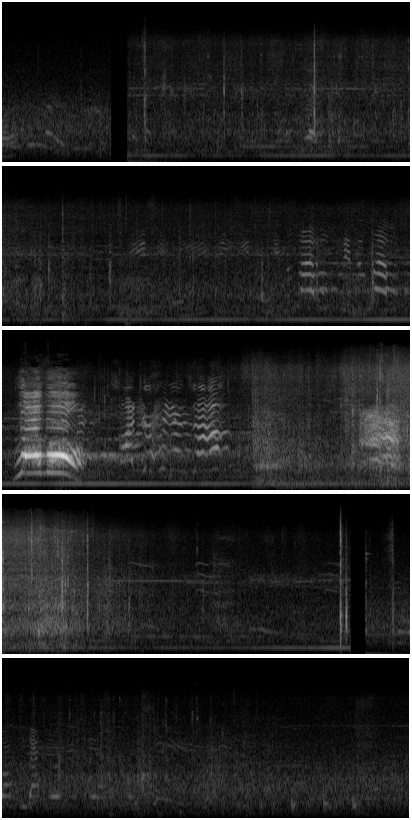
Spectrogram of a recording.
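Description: Faint outdoor background with scattered small sounds. A voice calls out once, loud and high, about eight seconds in, among a few wavering voice sounds. A rushing noise follows for about three seconds.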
